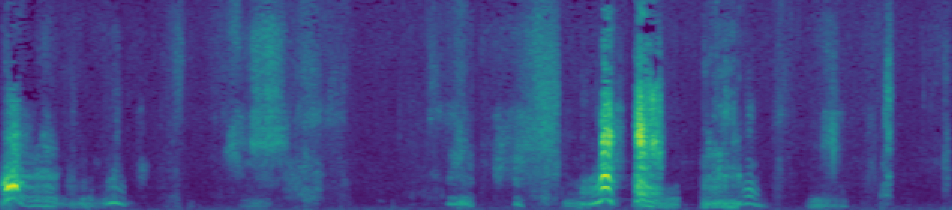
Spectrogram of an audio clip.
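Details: Young Skye Terrier puppies giving a scattered run of short, high, harmonic yips and squeaky barks with brief gaps between bursts, the loudest pair coming close together midway.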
